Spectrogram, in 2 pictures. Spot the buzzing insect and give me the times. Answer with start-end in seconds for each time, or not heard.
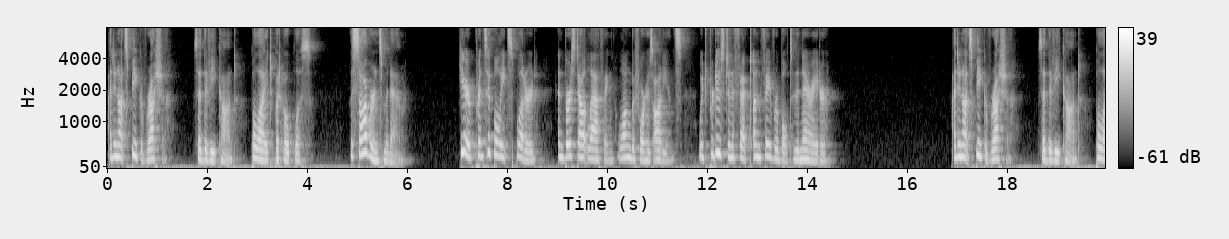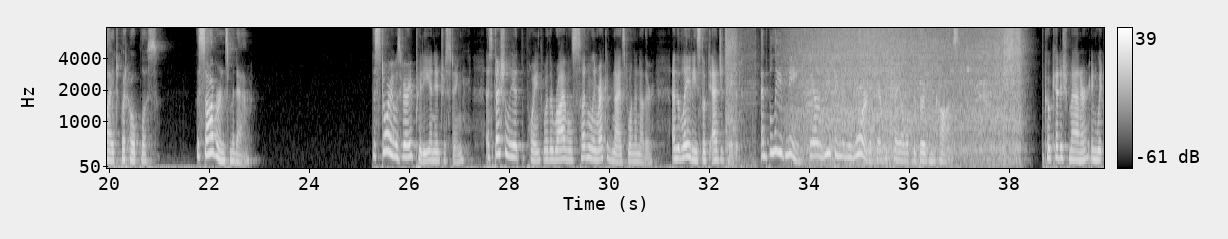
32.3-38.2.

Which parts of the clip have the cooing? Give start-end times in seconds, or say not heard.
not heard.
